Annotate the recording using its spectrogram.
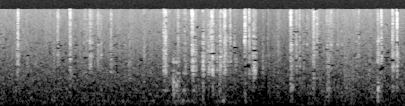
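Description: Near silence with faint, scattered small clicks that come more often from about one and a half seconds in: metal nuts being turned by hand onto the threaded rods of a two-tier wire shelf rack.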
